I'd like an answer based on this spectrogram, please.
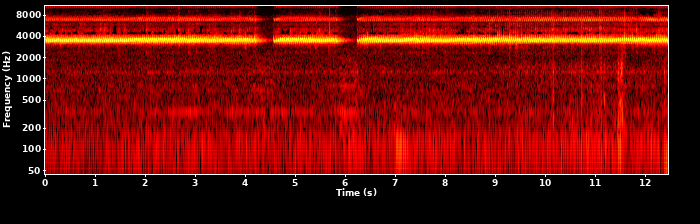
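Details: A cricket's unbroken ringing trill, high and even, stopping briefly twice around four and six seconds, then resuming; faint scattered clicks sit in the background.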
